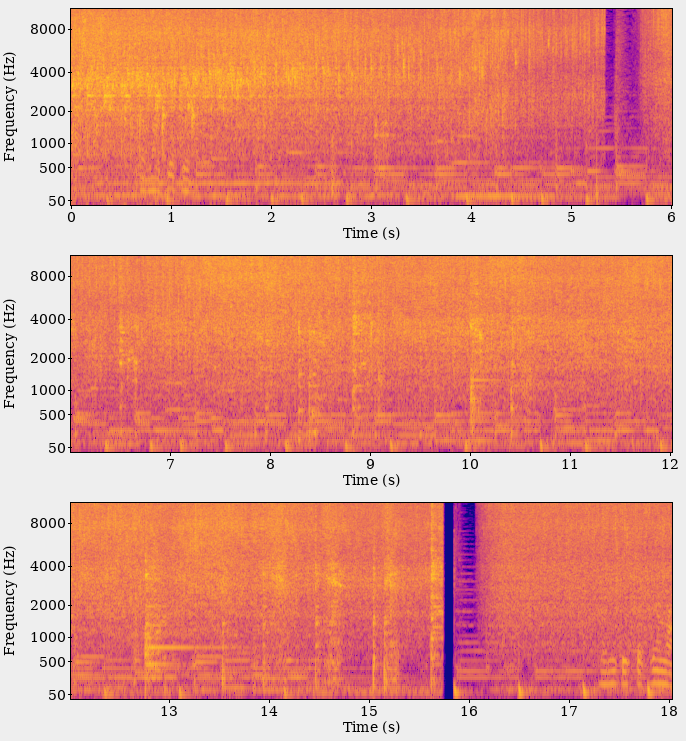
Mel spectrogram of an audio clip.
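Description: Spices with green chillies stir-fried in hot oil for spicy water spinach, a loud, dense sizzle with scraping stirring that runs steadily, broken by two brief near-silent gaps.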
